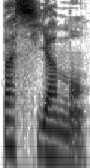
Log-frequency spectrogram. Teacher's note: So as I told you, even if you write it EMMENT, phonetically it goes like amant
